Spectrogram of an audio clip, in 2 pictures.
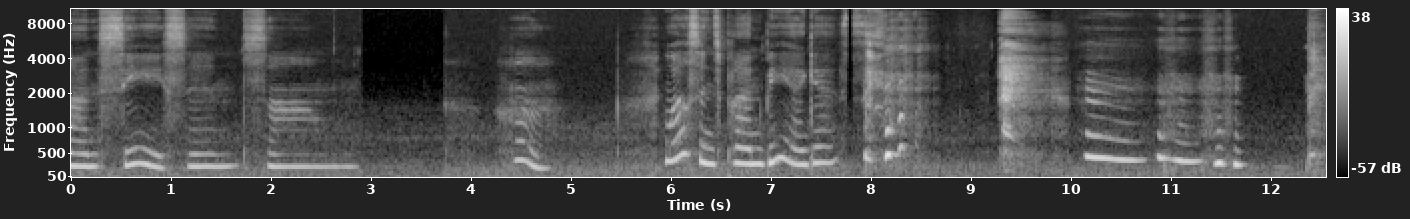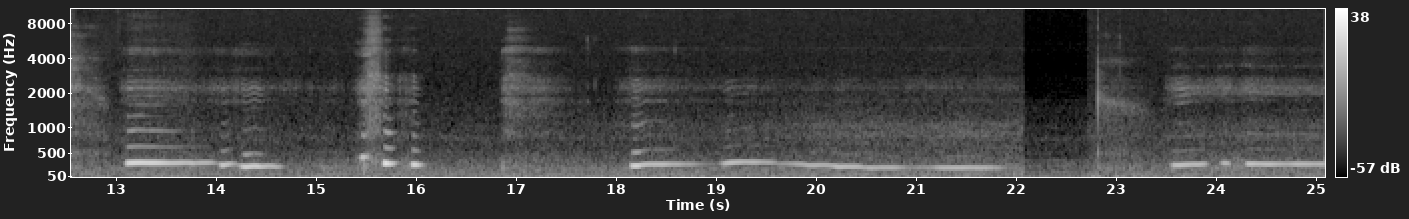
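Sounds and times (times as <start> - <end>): woman humming a slow melody: 0.0 - 2.9, 4.3 - 4.9, 10.1 - 11.8, 12.4 - 16.2, 18.0 - 22.1, 23.5 - 25.0
faint steady background noise: 0.0 - 25.0
breaths: 3.7 - 4.5, 5.4 - 6.0, 9.3 - 10.1, 12.4 - 13.2, 16.8 - 18.6, 22.8 - 24.4.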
